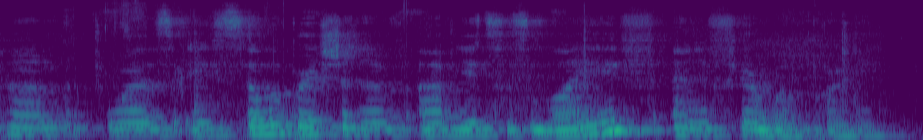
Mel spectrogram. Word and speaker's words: AvYitz: And the closest I could come was a celebration of AvYitz's life and a farewell party.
